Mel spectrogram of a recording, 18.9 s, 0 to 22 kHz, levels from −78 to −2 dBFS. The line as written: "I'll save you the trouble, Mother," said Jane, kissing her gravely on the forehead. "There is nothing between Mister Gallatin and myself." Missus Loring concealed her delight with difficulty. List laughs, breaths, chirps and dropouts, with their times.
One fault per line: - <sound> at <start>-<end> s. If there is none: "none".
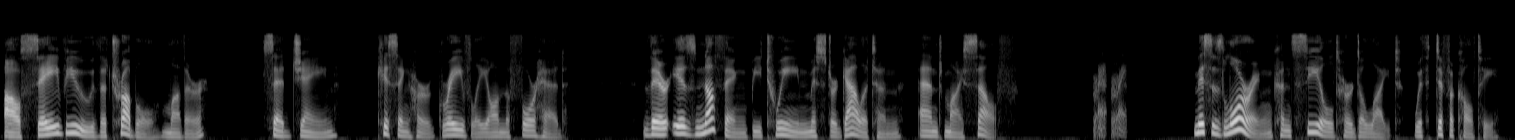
- laugh at 13.7-14.1 s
